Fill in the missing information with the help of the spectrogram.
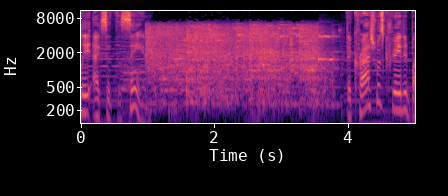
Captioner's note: loud crash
